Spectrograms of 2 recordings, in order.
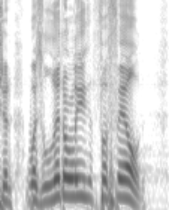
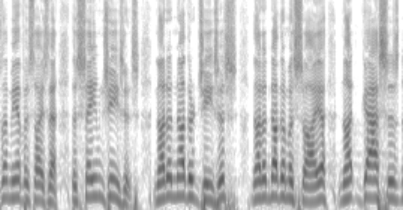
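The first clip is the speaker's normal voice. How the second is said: usual speaking voice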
